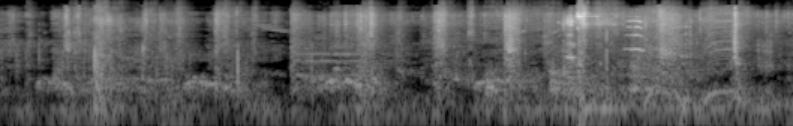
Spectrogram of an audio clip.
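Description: Pigeons in a loft coo in short, repeated bursts at close range, soft and intermittent, with scattered rustles and faint handling noises between calls.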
